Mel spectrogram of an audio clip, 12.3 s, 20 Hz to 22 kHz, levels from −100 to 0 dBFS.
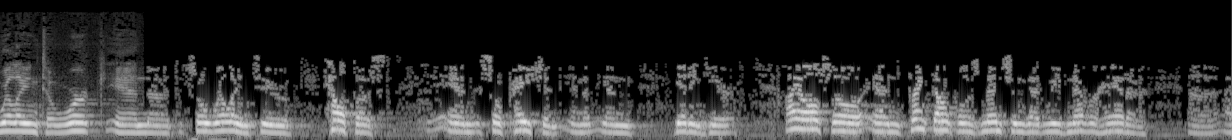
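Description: At 1.45 s the sound suddenly gets duller and grainier and stays that way right to the end. That's an adaptive stream at a lower bitrate: the connection slowed, so the player swapped to a much thinner version of the same stream with no gap at the switch. Nothing above about 5.1 kHz survives, and the codec smearing and swirl jump up, which fits a drop from a healthy rate to something near 8 kbit/s.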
